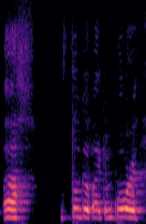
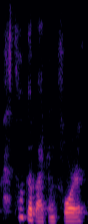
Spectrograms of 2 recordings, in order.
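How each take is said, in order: First: Groaned, higher-pitched self-complaint; exasperated. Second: Lower, softer aside; low admission. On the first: Speaker owning up to her wavering, exasperated. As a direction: lift it in frustration at yourself. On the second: Speaker admitting her own wavering, quietly. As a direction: drop it to a quiet confession. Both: Real, not acted.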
